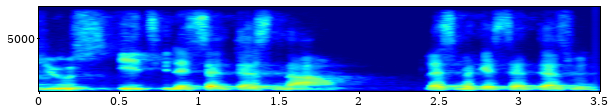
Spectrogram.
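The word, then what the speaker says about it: nnọọ: No. We don't say hi here. We say ndewo or no. No is spelled double N, double O, but dot under the O's.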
